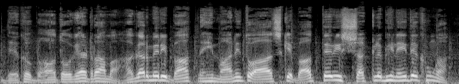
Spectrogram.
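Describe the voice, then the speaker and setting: A man's voice: mid-range voice, very animated, fairly quick, a little mellow, lightly acted. A man voicing a selfish, domineering young drunkard husband in a dramatized moral story. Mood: irritated, domineering.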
